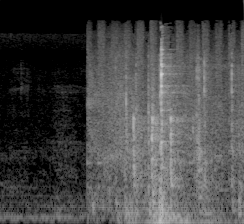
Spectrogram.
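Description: A door being opened: after a quiet start, a sudden clatter about a second in, with a loud knock halfway through.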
